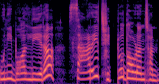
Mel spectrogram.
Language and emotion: Nepali, surprised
